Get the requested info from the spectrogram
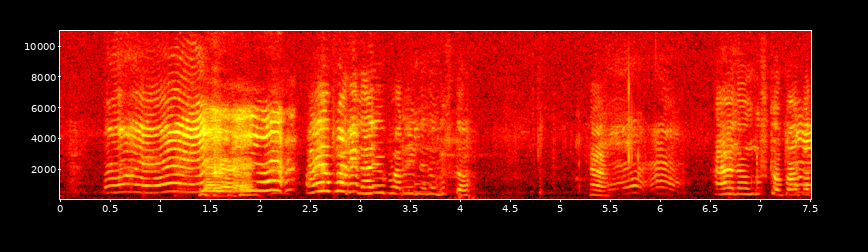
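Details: Infant crying while an adult soothes and urges sleep and feeding: a loud, wavering cry in bursts with pauses for breath, in a small room.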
